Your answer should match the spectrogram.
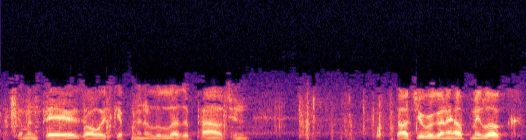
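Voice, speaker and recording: An actor playing a gruff, absent-minded frontier cavalry captain in a muttering 1950s radio western style. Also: male voice, fairly low pitch, brisk, close to an everyday voice. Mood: preoccupied. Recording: noisy, tinny 1950s radio recording.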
